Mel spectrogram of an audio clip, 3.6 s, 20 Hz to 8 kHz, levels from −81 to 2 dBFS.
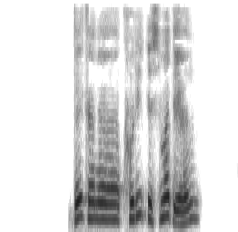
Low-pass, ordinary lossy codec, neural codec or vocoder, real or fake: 7.2 kHz; MP3, 32 kbps; codec, 16 kHz, 2 kbps, FreqCodec, smaller model; fake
